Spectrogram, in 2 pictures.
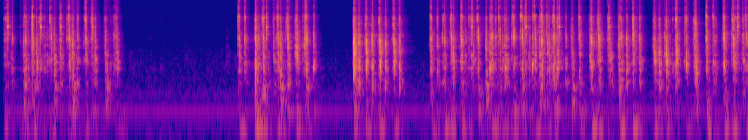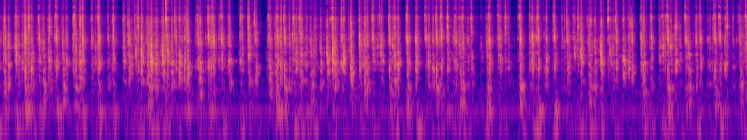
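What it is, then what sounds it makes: Mechanical keyboard with plastic keycaps. Fingertips with short nails type fast and continuously on a full-size Razer mechanical keyboard with clicky green switches and pink-blue dyed PBT plastic keycaps, sitting solidly on a desk. The result is a dense stream of crisp, bright clicks with very little low end and almost no ring. There is a short silent pause near the start and two brief gaps soon after.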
